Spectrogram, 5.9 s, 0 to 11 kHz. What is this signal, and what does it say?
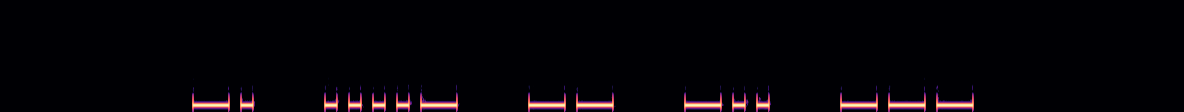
Morse code, heard as a keyed tone, about 19 wpm, spaced as for 14 wpm, 700 Hz. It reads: N4MDO
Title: 173 Lesson 28g - Number 9 - Call Signs 20wpm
